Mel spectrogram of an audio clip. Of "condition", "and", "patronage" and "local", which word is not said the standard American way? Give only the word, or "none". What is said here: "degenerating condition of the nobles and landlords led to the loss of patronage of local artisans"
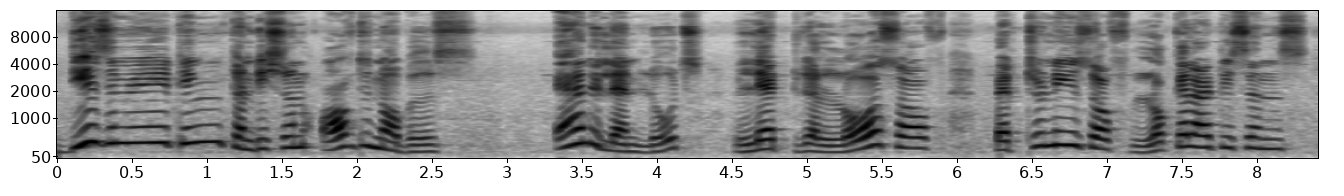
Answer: patronage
